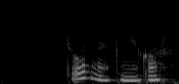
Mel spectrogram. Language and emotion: Russian, neutral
